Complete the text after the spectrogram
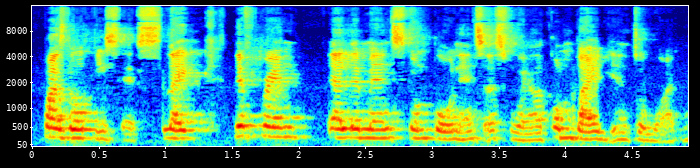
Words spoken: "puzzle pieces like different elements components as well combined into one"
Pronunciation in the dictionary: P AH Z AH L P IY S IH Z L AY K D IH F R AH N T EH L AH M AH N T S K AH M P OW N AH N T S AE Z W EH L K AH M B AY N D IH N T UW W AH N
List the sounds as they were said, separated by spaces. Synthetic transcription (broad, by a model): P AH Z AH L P IY S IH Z L AY K D IH F R AH N T EH L AH M AH N T S K AH M P OW N AH N T S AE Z W EH L K AH M B AY N D IH N T UW W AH N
